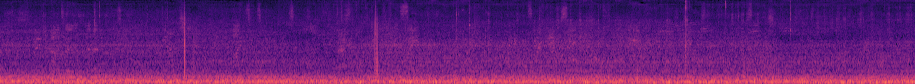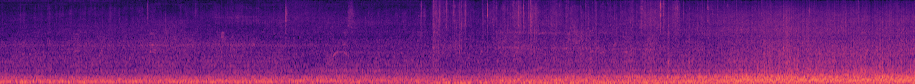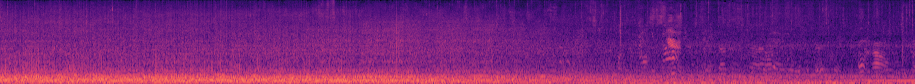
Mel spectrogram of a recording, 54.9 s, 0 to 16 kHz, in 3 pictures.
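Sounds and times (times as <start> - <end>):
jet engines and airflow rushing: 0.0 - 54.9.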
